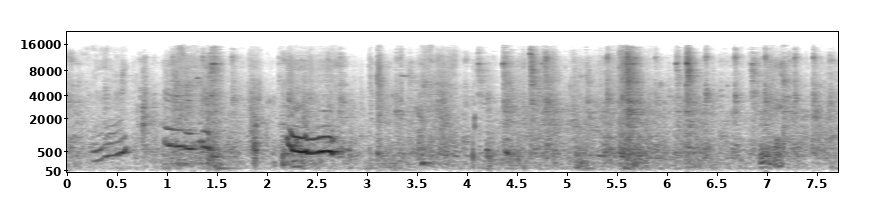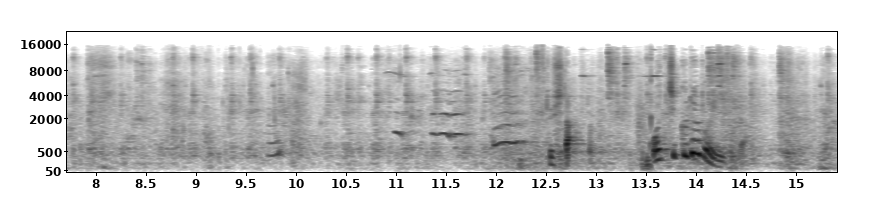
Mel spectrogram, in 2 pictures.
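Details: Black male Shiba Inu puppy, born December 24, gives short high whining whimpers near 2.5 seconds and again around 13 to 14 seconds, with quieter faint whines between, indoors in a small room.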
